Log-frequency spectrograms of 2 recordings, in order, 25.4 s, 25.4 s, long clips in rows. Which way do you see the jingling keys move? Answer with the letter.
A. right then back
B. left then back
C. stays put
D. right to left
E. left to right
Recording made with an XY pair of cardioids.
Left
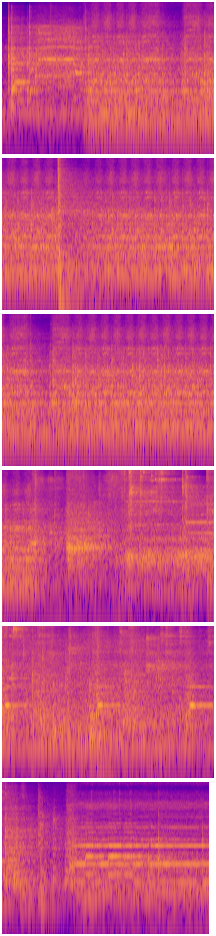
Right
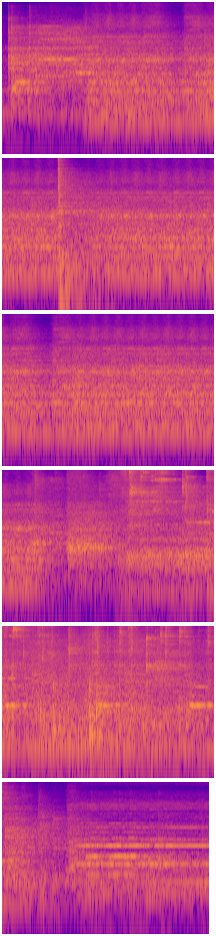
E.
